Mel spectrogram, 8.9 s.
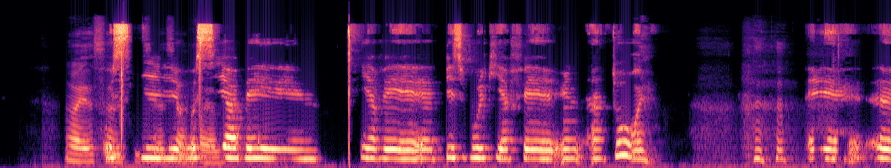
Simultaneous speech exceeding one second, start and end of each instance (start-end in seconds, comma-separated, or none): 1.0-2.3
